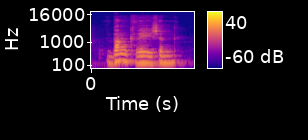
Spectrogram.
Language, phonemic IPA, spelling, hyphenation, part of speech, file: Dutch, /ˈbɑŋkˌʋeː.zə(n)/, bankwezen, bank‧we‧zen, noun, Nl-bankwezen.ogg
- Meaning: banking, banking sector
